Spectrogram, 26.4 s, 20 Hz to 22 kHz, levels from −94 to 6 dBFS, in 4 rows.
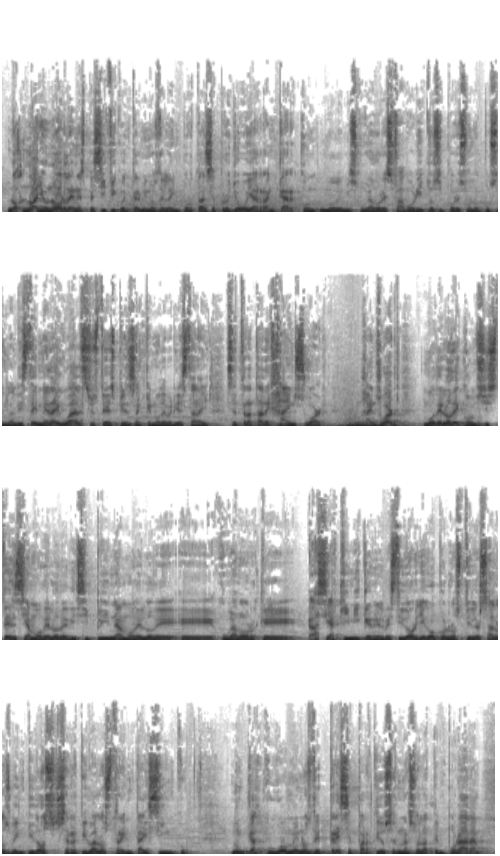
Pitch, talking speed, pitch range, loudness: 110 Hz, 200 wpm, 95-130 Hz, -16 LUFS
